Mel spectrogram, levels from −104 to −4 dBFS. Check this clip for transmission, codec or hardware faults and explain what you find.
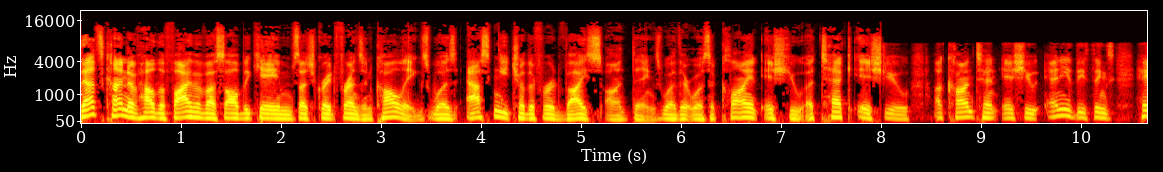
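From 7.99 s to the end, right after "client issue a tech", the speech turns duller and boxier, with nothing above 7.6 kHz, a slightly lower level and a faint new background noise, after a 20 ms gap. This likely points to an input switched to a poorer device.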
